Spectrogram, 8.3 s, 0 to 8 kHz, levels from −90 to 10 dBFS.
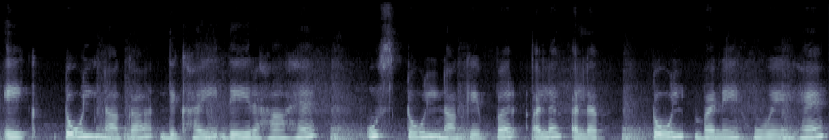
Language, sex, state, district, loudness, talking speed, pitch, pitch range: Hindi, female, Madhya Pradesh, Dhar, -16 LUFS, 125 wpm, 210 Hz, 195-235 Hz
